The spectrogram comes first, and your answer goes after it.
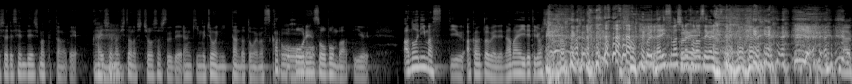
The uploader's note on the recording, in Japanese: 200回記念の公開収録です！当日の様子をなるべくお届けできるように、BGMなし、カット少なめでお送りします。イベント当日はLT会と公開収録、懇親会と大盛り上がりし本当にありがとうございました。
